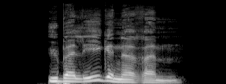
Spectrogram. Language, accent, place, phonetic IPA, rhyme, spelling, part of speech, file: German, Germany, Berlin, [ˌyːbɐˈleːɡənəʁəm], -eːɡənəʁəm, überlegenerem, adjective, De-überlegenerem.ogg
- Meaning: strong dative masculine/neuter singular comparative degree of überlegen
